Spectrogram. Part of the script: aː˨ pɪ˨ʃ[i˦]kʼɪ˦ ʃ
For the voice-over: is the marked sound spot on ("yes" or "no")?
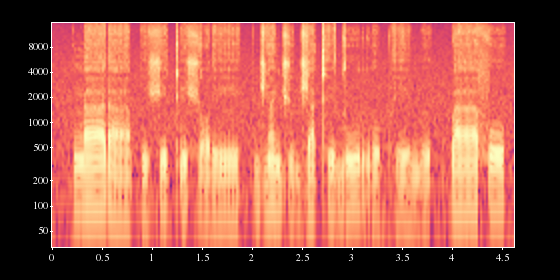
no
